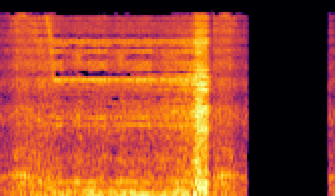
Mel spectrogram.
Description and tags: A synthesized, digital oneshot - whirring into a hit.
